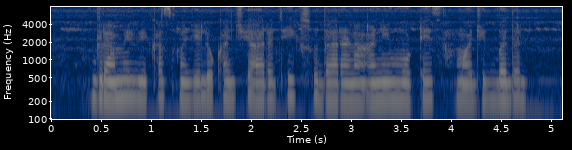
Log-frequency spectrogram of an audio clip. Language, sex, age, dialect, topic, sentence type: Marathi, female, 18-24, Southern Konkan, agriculture, statement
